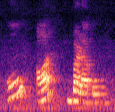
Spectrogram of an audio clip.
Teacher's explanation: तो ओष्ठ से उ और उ, छोटा उ और बड़ा उ। जब उ बोलेंगे तो आप अपने ओठों को आगे की तरफ थोड़ा सा करते हैं, तब आपके होंठ से ध्वनि निकलती है, उ और बड़ा उ।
